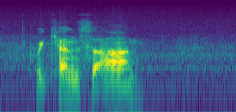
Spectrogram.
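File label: "my heart", Hupa, male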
